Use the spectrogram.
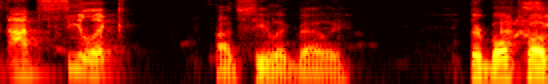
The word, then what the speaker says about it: Otselic: Oh, Teslick and a Oriskany. I say it right? No, it's Otselic.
